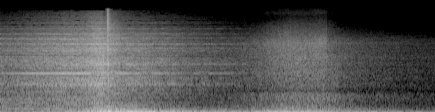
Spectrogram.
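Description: Cinematic logo-intro sound design: a rising whoosh builds to a sharp hit with deep bass rumble about a second in. A second airy swell follows and fades out near the end.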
